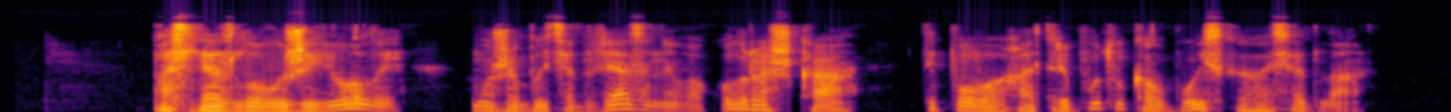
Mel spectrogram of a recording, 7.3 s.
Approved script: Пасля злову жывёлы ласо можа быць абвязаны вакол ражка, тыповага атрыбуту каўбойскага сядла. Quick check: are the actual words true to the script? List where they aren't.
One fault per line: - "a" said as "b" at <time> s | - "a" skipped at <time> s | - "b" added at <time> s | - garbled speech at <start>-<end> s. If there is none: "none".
- "ласо" skipped at 1.9 s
